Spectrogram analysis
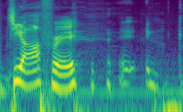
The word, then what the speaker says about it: Geoffrey: jesus oh jeffrey tater the g too not a j it's not the normal golfery geoffrey yes i used to pronounce that as again just that's how i pronounce that geoffrey this guy's name is joffrey my name's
